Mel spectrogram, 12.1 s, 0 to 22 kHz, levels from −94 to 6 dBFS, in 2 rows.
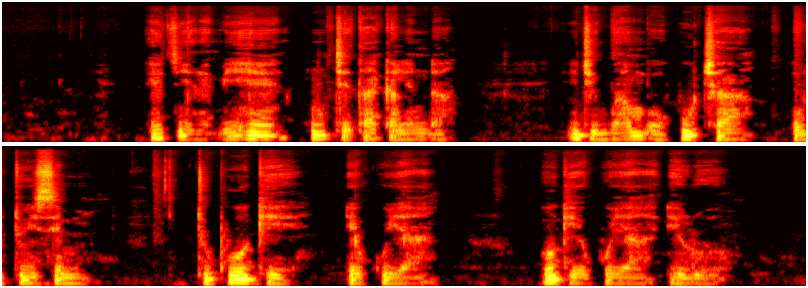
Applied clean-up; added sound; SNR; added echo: none; none; none; none.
